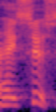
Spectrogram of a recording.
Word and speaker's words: Jesús: They're Jesús hay-SOOS.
